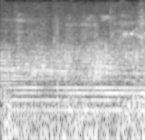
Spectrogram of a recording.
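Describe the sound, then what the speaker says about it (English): A helicopter, probably an air ambulance, passes overhead near Newdale and Lawley in Telford, a steady loud rotor and engine drone filling the whole moment without a break. "there's a helicopter up there."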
